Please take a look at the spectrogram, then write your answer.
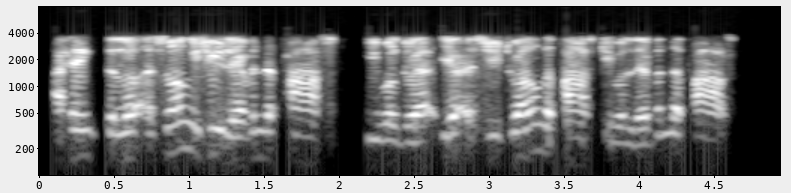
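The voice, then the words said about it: Northern Irish accent. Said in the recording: “As you probably hear from the accent, I'm from Northern Ireland”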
